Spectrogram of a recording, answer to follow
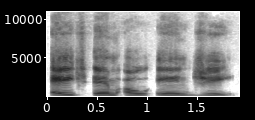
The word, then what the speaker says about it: Hmong: It's Hmong. I know that's how they showed me how to spell it.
